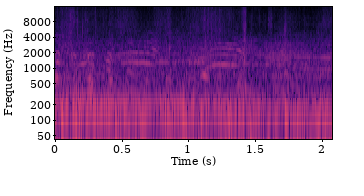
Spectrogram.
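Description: Faint, distant voices of players and sideline spectators calling out at a youth soccer game, several short calls scattered through the moment, with no nearby voice.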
